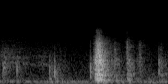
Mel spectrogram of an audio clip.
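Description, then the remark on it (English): A street door opens with a single short, solid clunk, followed by a few faint rattles as it swings, with no voices. “You go out first, Pop, and open the street door.”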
